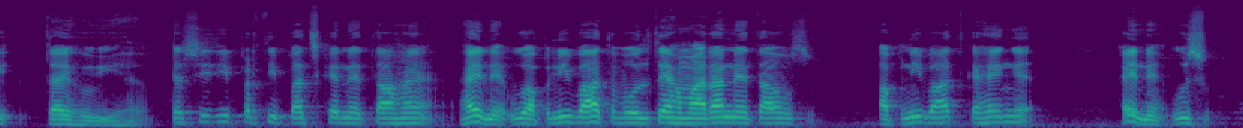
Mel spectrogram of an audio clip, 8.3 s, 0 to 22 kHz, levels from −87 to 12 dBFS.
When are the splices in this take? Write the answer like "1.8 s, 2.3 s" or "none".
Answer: 1.2 s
